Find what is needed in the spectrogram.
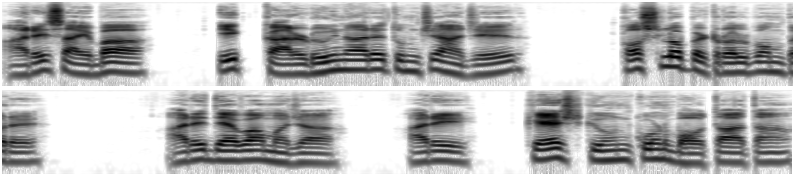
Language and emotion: Goan Konkani, neutral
